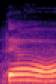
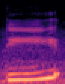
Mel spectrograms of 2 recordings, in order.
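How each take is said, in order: First: It ends in a short, weak vowel. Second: It ends in a long 'ee' vowel. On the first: "it can be pronounced in two different ways" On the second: "when it is preceding ಎನ್ article I mean ವವೆಲ್ sound"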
